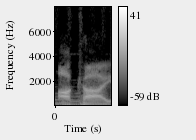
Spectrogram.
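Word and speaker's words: açaí: Moving on, let's talk about acai berries. No, it's not pronounced acai, it's acai.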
